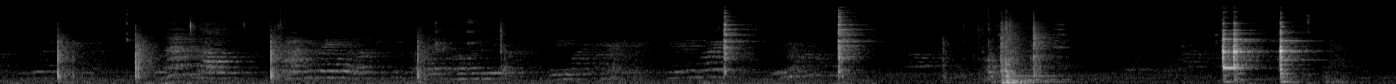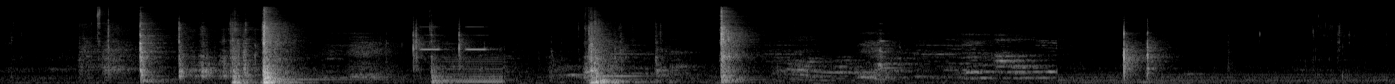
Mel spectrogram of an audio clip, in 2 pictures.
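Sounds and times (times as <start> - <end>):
short beeps: 18.2 - 19.0.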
